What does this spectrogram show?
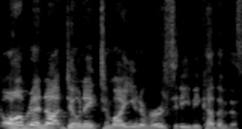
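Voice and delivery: normal talking voice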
